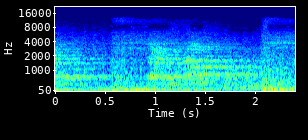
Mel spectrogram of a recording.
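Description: Music with a choir singing long held notes over a steady low accompaniment.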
